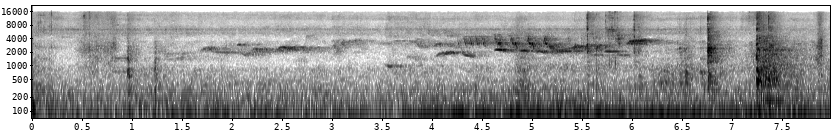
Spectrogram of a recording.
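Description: Small birds chirping and singing in the trees over a steady low outdoor rumble, with a few brief knocks near the end.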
